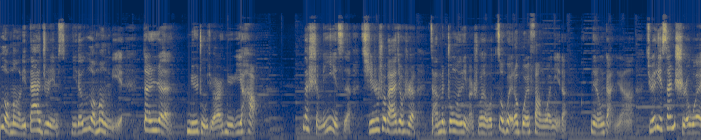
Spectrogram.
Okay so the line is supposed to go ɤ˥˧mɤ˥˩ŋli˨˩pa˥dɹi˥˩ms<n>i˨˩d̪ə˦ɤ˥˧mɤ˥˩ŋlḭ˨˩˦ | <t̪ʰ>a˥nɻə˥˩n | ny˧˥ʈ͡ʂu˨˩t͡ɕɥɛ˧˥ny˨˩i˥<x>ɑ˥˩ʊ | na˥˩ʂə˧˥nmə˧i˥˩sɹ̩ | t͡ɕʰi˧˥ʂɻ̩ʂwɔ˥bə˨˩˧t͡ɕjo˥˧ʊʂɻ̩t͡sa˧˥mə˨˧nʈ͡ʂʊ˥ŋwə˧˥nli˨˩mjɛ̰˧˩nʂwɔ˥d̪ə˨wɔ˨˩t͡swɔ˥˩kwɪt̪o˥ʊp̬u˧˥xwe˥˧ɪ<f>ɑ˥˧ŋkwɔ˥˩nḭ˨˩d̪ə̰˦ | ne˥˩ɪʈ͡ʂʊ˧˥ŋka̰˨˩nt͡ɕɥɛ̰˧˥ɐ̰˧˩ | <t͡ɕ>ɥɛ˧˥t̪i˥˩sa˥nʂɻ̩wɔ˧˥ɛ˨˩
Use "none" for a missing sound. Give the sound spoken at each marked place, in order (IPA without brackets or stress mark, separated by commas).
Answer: n, t̪, x, f, t͡ɕ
